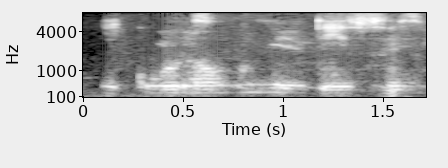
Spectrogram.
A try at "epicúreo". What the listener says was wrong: No, epicurio. No, no, epicúreo. No epicuro.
